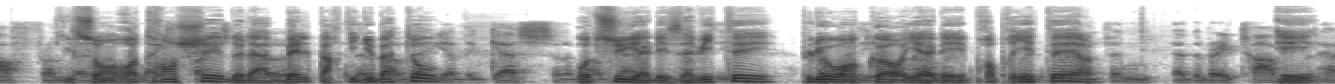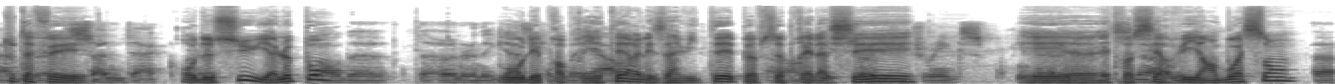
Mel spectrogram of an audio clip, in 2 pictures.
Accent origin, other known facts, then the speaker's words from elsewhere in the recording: North Carolina, United States; à aller dans des endroits dont j'avais entendu parler quand j'étais enfant en Caroline du Nord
